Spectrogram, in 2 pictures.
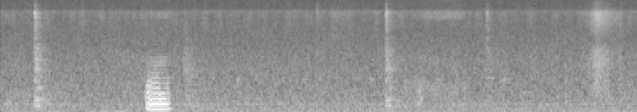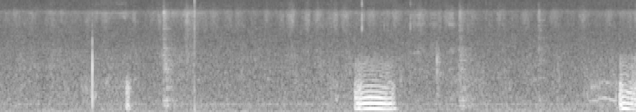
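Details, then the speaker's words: Chihuahua snoring while asleep: short, faint, squeaky nasal snores at irregular intervals in a quiet room. "Hello? Are you snoring? Are you snoring? You're a little snoring chihuahua."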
